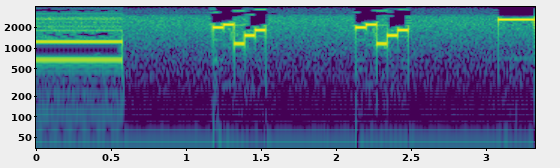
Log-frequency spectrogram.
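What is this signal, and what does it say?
Five-tone selective call (ZVEI), heard as quick runs of five tones, tones of about 70 ms. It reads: 89257 89257
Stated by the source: ZVEI five-tone selective call received by SDR.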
